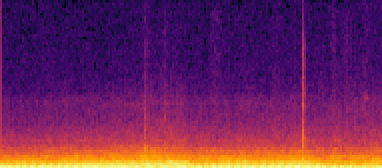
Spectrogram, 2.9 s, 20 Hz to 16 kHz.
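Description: A BMW M5 CS with a torque converter automatic pulls hard, its loud engine drone rising and then dropping abruptly at a gearshift, with a distinct shift jolt partway through.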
